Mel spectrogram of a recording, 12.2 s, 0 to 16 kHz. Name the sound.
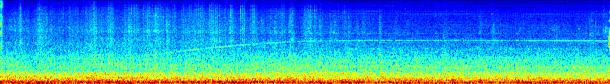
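MD-11 jet engines at takeoff thrust in X-Plane 12, video game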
